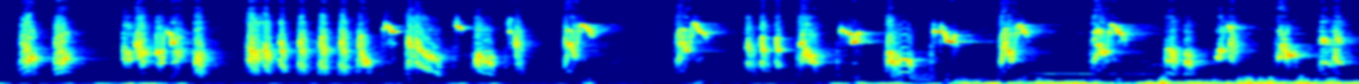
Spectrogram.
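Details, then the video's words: Morning song of a long-tailed shrike, used to goad other birds into answering; rapid, varied stream of sharp chattering notes and thin high whistles, briefly pausing, with low rumbling noise joining in the last seconds. "SENSASI CENDET GACOR PAGI HARI BIKIN BURUNG APAPUN EMOSI NYAUT BUNYI"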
